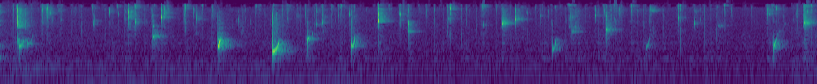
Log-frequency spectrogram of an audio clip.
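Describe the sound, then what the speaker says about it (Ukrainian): Slow, irregular water drips from a melting icicle in spring sun, plopping one after another, fairly quiet and close, with nothing else around them. "Ця бурулька зігрілася на весняному сонечку і почала танути."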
